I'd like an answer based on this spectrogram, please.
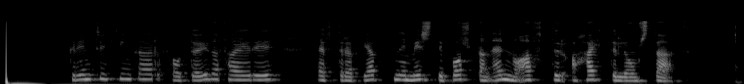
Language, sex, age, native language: Icelandic, female, 50-59, Icelandic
